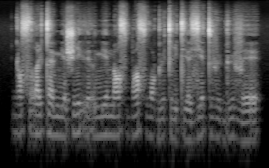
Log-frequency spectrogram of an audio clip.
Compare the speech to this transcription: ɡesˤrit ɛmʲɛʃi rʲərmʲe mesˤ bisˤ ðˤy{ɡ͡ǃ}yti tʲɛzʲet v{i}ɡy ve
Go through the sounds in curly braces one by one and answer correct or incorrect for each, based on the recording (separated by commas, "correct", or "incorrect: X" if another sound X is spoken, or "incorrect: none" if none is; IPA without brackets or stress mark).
incorrect: ɡ, incorrect: y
